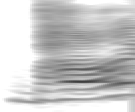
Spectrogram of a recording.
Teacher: ഭ എന്ന് പറയുമ്പോൾ നമ്മുടെ രണ്ട് ചുണ്ടുകളെ കൂട്ടിമുട്ടുന്നുണ്ട് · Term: ഓഷ്ട്യമാണ്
